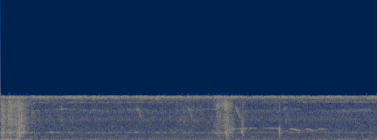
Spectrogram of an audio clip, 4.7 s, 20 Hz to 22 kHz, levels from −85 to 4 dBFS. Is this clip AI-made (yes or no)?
no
